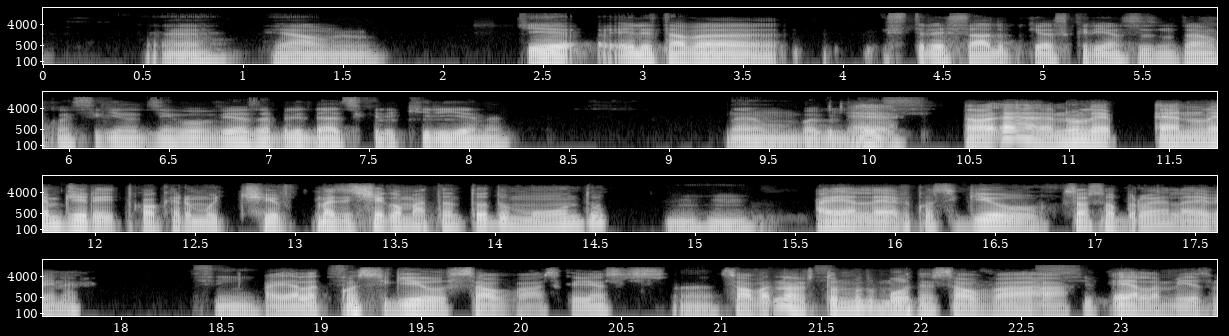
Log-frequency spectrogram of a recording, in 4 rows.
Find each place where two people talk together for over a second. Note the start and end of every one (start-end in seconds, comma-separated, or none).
none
